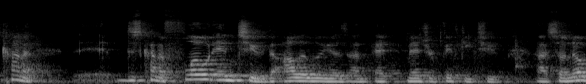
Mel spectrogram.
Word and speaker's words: Alleluia: Every syllable is a pure open vowel, as opposed to Alleluia or any kind of thing like that, especially le. Le can turn to lay if we let it. Alleluia. And lu is the accented syllable of Alleluia. So we always want to give that a little bit more push when we're singing Alleluia,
